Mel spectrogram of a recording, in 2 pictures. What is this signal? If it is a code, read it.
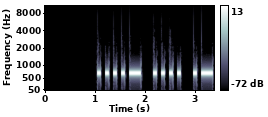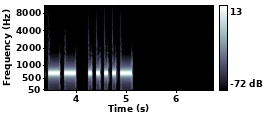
Morse code, heard as a keyed tone, about 15 wpm, 700 Hz. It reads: 4HJ4
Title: Four Challenging Letter-Number Combinations 15wpm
